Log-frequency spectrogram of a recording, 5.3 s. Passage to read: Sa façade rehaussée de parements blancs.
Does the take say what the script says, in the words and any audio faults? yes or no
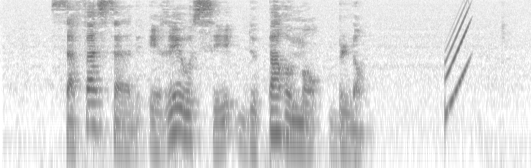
no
